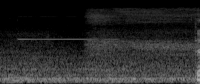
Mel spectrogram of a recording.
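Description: A long breath blown into the mouthpiece of a Bedfont Micro+ Smokerlyzer carbon monoxide breath monitor: a steady breathy hiss that sets in about a second in, over low room noise.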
